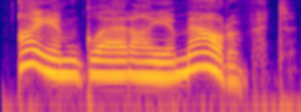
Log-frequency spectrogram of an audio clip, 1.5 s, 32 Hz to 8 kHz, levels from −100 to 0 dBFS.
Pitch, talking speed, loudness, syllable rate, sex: 220 Hz, 320 wpm, -15 LUFS, 6.2 syllables/s, female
